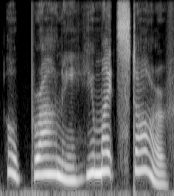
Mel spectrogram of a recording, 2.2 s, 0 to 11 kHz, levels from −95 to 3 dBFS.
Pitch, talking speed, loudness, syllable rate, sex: 240 Hz, 140 wpm, -14 LUFS, 3.7 syllables/s, female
